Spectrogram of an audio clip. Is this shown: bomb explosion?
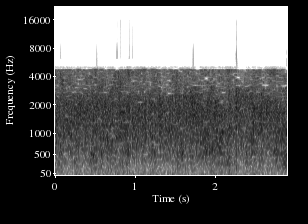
no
